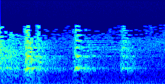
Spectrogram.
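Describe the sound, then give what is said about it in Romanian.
A dog, Grivei, barks three times at a steady, unhurried pace, each bark short and somewhat muffled, heard over a quiet low hum. “Întrebați-vă, dragă mea, ură de de azi încolo, tu, pisică, vei fi cu câinele ca o soră mai țincară.”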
